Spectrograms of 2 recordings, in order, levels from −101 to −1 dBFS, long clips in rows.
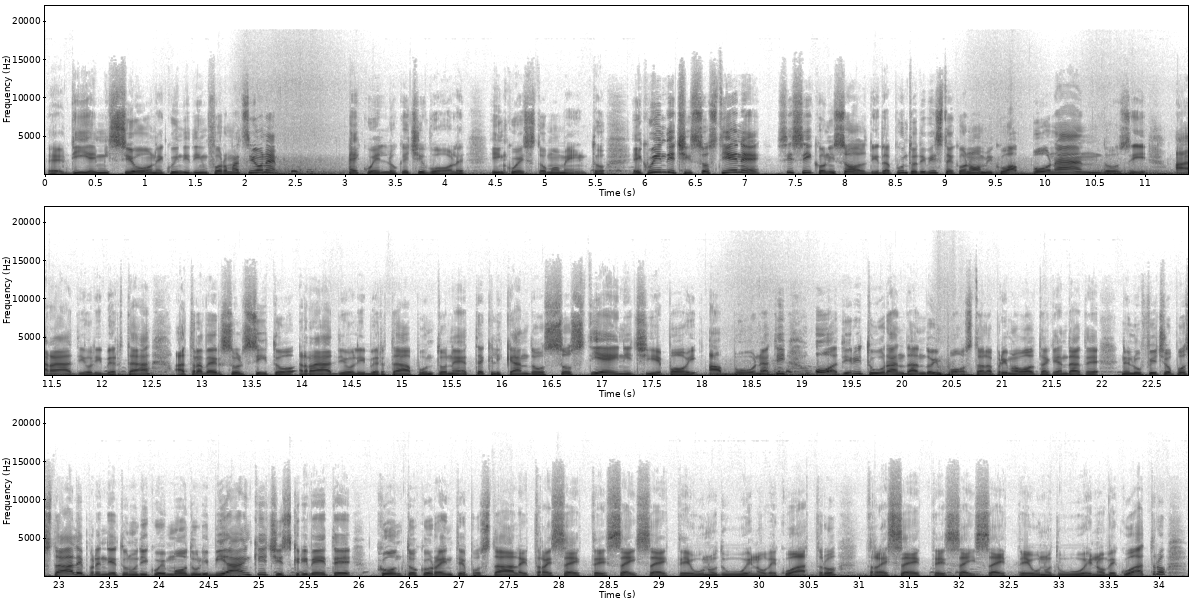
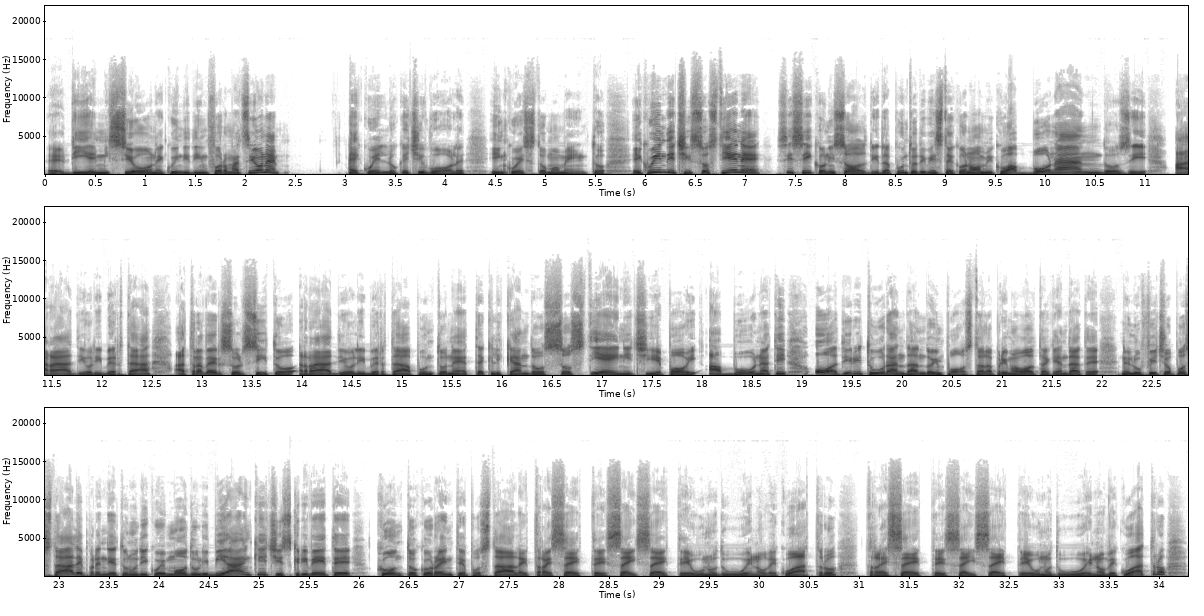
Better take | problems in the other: second | wind noise on the microphone; occasional gusts; 20 dB below the speech

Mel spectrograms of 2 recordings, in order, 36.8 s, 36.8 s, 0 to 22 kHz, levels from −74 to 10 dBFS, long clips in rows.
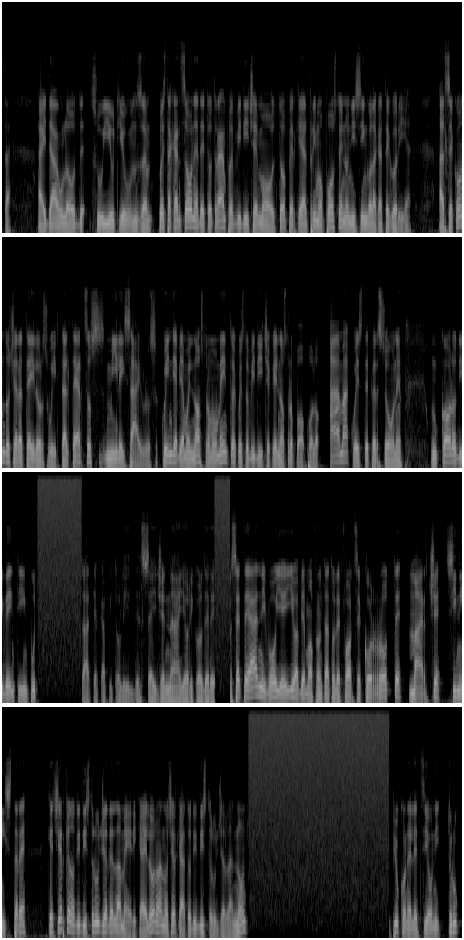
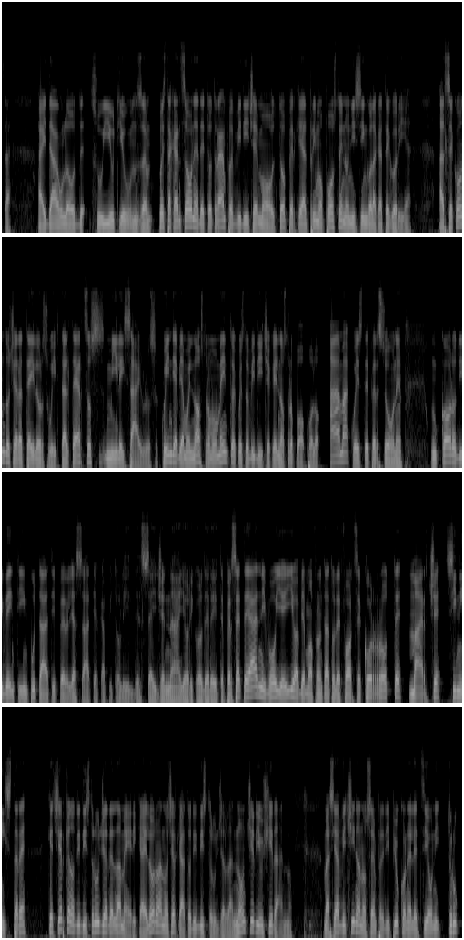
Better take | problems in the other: second | audio cutting out; filled with static; at 19 s for 1 s, at 23 s and at 33 s for 3 s

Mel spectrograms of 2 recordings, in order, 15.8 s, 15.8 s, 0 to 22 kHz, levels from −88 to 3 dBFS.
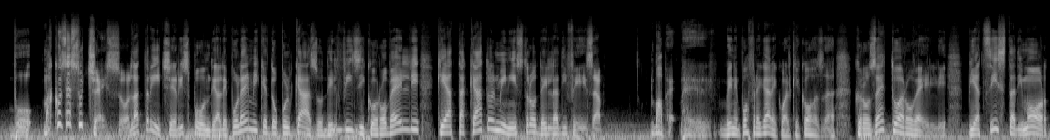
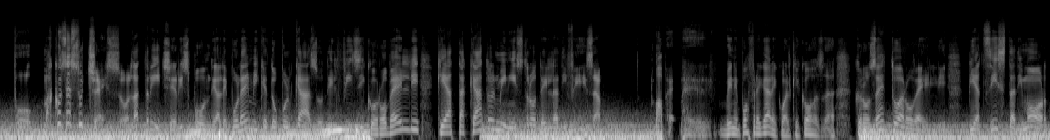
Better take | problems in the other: first | low rumble; loud; until 5.5 s, from 7 to 10 s and from 13 s on; as loud as the speech; faint in the first

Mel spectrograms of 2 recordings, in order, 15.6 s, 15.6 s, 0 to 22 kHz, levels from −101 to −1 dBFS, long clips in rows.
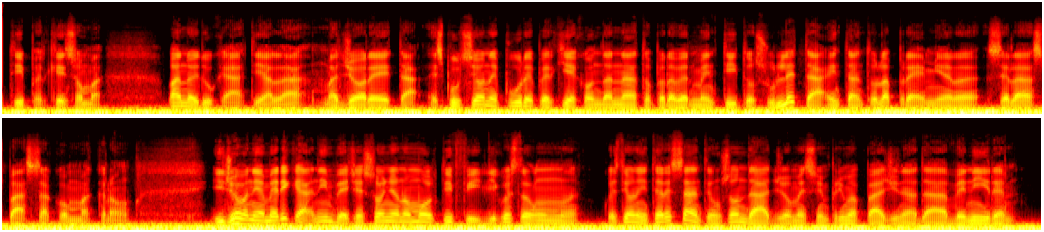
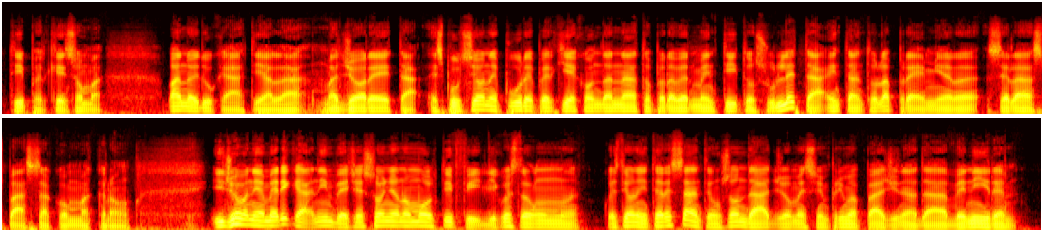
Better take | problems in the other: second | low rumble; noticeable; throughout; 15 dB below the speech

